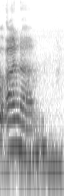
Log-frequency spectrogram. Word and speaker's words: Unum: Oh, Unum.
